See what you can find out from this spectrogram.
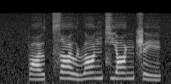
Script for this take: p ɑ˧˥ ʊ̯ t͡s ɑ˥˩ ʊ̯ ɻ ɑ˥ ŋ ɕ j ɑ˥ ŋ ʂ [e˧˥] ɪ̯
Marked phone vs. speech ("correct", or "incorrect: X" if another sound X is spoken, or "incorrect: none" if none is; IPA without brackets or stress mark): incorrect: e˨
